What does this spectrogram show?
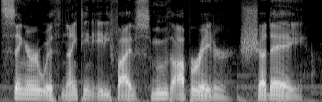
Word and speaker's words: Sade: One named hit singer with 1985 smooth operator, Shade, and it's spelled Sade, but she pronounces it shade.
